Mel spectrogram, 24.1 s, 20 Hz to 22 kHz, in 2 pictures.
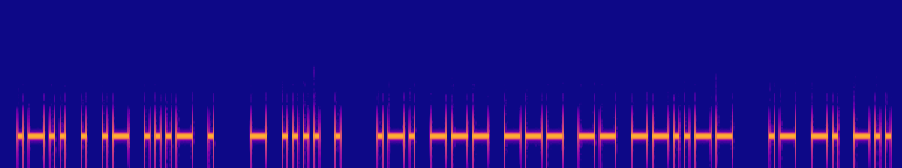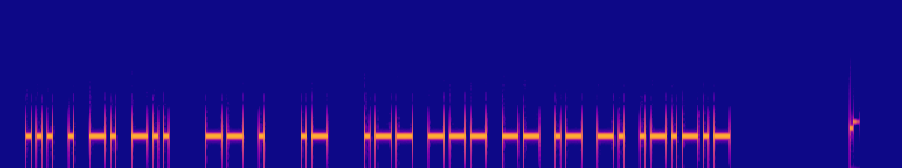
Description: Morse code, heard as a keyed tone, about 17 wpm, 700 Hz. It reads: LEAVE THE ROOM, AND SEND ME A WOMAN.
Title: Sentences from Top 1500 Words 17wpm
